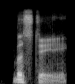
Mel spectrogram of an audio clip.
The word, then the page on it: bustee: British English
